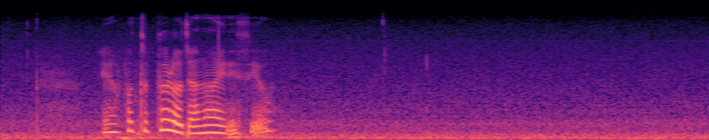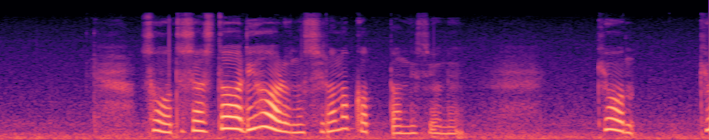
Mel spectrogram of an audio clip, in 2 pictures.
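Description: A young woman speaks softly and close by, her voice muffled behind her hand.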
